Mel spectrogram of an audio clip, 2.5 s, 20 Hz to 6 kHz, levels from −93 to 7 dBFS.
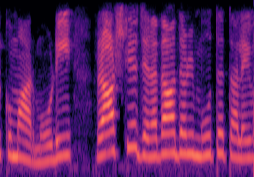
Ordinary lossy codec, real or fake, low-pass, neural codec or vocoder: Opus, 32 kbps; real; 5.4 kHz; none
